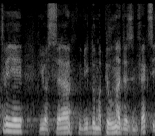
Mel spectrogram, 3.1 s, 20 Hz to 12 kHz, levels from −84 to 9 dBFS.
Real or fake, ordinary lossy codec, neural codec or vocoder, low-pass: fake; AAC, 32 kbps; vocoder, 44.1 kHz, 128 mel bands, Pupu-Vocoder; 10.8 kHz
